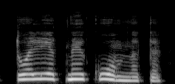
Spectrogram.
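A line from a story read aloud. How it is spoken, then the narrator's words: Nauseated hoarse croak. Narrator (Russian): Ощутив порывы к извержению желудка, я, шатаясь, прохрипела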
